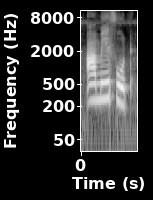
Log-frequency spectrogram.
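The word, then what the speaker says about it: Amer Fort: आमेर फोर्ट। एएम बी ई आर फोर्ट। ठीक है? यहां पे बी साइलेंट होता है।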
